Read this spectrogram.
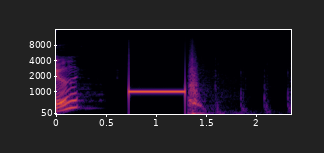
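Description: A steady high test tone sounds briefly.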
